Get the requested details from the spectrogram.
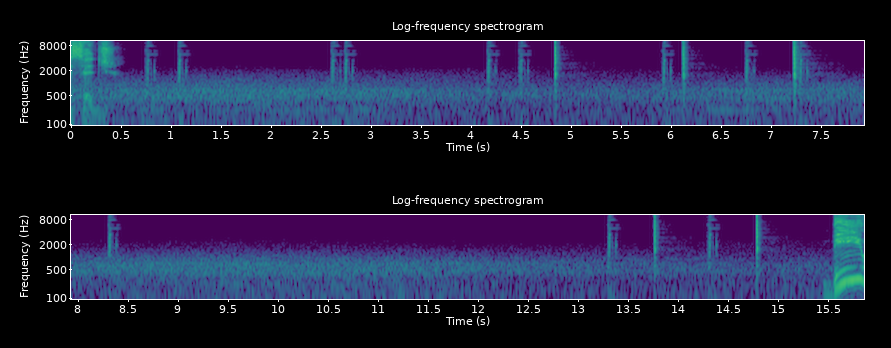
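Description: Short soft clicks sound now and then.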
